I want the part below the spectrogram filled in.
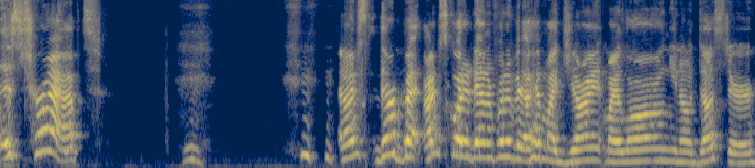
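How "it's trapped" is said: high-pitched, shouted-out yell. Retelling what she shouted at the others: imitating her own yell. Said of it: "I yelled".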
